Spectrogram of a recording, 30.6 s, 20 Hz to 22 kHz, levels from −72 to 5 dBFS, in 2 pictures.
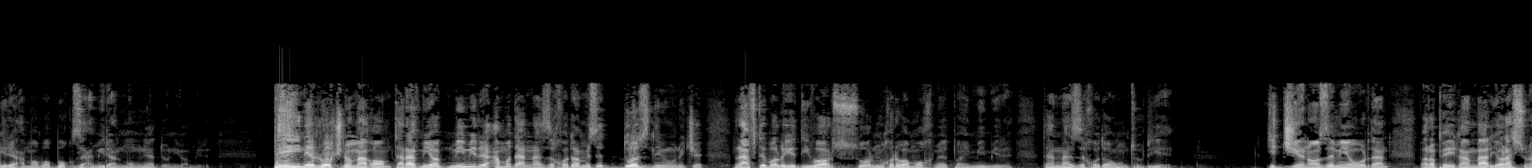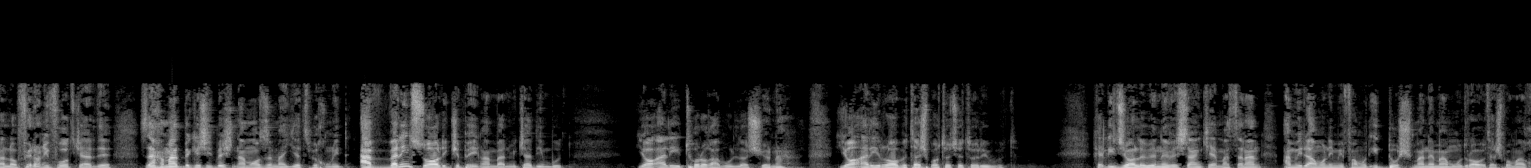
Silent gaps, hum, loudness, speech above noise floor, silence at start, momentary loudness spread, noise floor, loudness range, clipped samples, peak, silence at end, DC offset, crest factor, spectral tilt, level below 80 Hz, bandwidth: none; none; -16 LUFS; 45 dB; 0 s; 13 LU; -61 dBFS; 7 LU; under 0.1%; 0 dBFS; 0 s; under 0.1%; 16 dB; -5 dB/octave; -48 dBFS; 11.5 kHz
